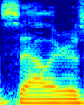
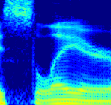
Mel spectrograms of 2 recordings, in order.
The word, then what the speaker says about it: Salyers: I was- Your name makes sense, like the way it's spelled. I mean, it's pretty much Salyers, Salyers. Like, how can you get it People- wrong? People Yeah. try. That's what they. People say Slayer a lot.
